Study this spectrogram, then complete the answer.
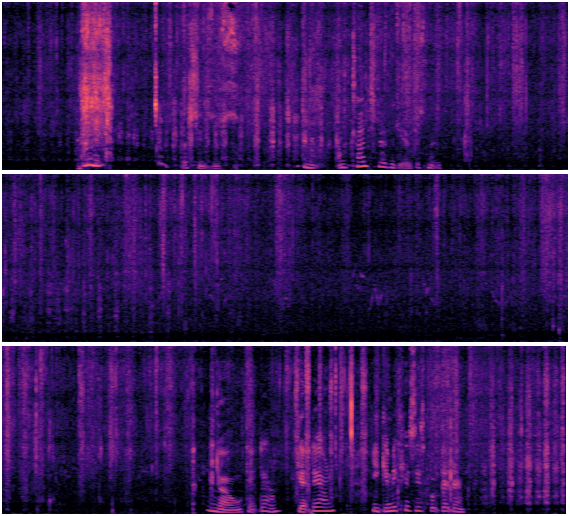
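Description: A small dog barks and growls playfully close by.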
